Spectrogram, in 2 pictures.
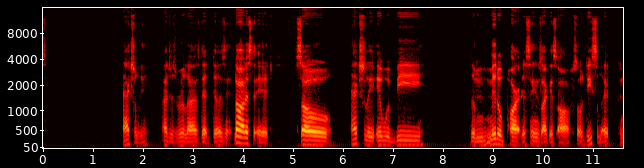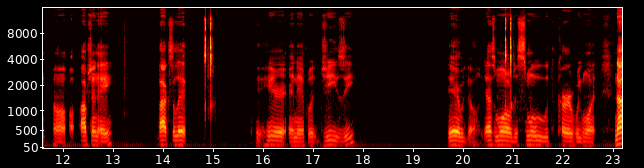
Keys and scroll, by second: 2.1 1, 7.8-8.5 typing, 10.9 alt+a, 13.0 b, 16.4-17.3 typing.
